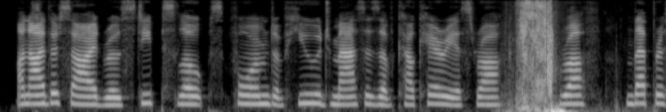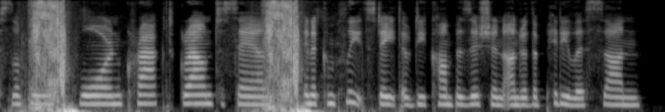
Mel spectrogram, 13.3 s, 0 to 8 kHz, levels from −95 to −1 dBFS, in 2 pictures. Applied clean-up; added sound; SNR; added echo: none; Tearing; -5 dB; none.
